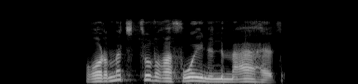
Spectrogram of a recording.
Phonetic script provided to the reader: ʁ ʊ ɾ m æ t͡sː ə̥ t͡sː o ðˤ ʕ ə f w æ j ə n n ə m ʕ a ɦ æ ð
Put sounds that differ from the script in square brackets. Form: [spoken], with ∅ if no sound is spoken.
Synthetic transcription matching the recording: ʁ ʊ ɾ m æ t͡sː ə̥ t͡sː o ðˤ [ʁ] ə f w æ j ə n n ə m ʕ a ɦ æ ð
